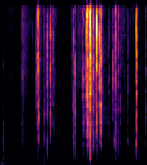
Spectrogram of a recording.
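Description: Clear cellophane wrapper crinkling and crackling in the hands as the card sealed inside it is handled and turned over, in a run of irregular sharp crackles.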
